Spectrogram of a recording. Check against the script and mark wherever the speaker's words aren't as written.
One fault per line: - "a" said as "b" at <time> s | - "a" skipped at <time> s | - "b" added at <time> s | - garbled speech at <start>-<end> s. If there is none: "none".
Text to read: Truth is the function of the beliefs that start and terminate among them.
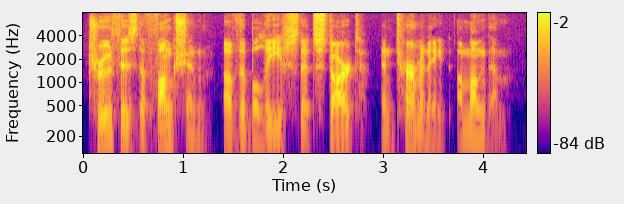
none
